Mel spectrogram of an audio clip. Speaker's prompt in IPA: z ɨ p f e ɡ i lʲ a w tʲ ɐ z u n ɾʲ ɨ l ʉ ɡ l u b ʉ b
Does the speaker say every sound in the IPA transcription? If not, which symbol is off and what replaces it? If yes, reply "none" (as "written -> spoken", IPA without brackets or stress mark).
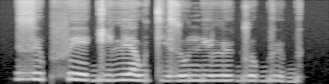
none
